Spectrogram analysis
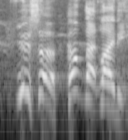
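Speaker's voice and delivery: very high, drawn-out scream at the top of the voice. Telling of someone at the escalator top yelling at him, retelling a scream. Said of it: "I hear someone scream out at the top of their voice".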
